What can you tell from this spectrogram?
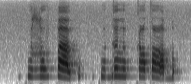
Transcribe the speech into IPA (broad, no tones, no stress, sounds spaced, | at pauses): kʷ ə ɮ o v p a xʷ | kʷ e ɡ ə l ə xʷ k ɵ tˤ a b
